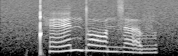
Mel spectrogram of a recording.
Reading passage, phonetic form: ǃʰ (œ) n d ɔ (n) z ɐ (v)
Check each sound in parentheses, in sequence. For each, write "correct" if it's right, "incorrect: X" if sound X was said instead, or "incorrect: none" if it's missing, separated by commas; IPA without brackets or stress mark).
incorrect: ɛ, correct, correct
